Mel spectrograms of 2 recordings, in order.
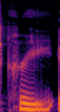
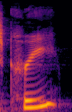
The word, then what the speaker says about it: Kri: Now I just introduce myself as Kri. It's easier to remember. It's one syllable.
